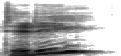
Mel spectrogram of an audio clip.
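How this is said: The tag question sounds unsure and questioning. The speaker wants the listener to say what happened. "you're not sure"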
